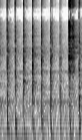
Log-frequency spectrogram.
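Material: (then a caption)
Bread. A Portuguese bread loaf just out of the oven is tapped nine times on its underside, giving short, dry, hollow thumps that die away almost at once. The hollow sound shows the loaf is baked through.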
